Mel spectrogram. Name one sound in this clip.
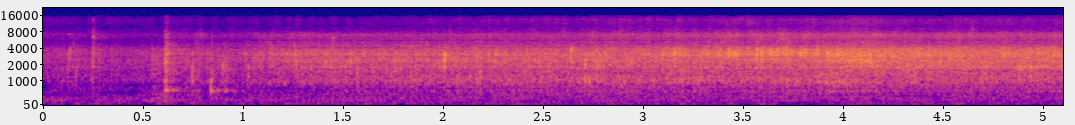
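Raw meat drops into hot oil and sizzles loudly.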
